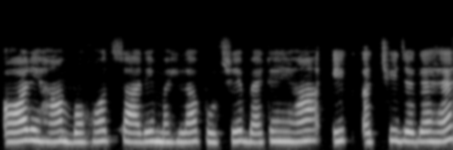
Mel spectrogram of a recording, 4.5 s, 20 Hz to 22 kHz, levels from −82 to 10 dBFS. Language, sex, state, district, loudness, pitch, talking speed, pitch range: Hindi, female, Chhattisgarh, Balrampur, -18 LUFS, 255 Hz, 170 wpm, 245-265 Hz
